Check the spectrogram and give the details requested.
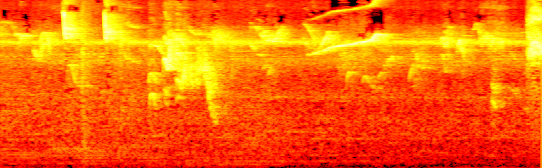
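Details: Oriental magpie-robin singing as a lure for other magpie-robins: sharp clicks and chirps, then a long rising whistled glide and scattered fluty notes above a constant high tone.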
